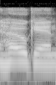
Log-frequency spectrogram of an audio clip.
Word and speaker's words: Hogan: And Hogan, like Hulk Hogan.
